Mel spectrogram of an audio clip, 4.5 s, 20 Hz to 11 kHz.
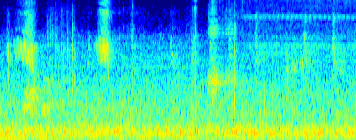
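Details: Female Boat-tailed Grackle in song, October 2023: two bright, harsh high notes about a second apart open the passage, followed by softer scattered calls, against a constant low rumbling background.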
